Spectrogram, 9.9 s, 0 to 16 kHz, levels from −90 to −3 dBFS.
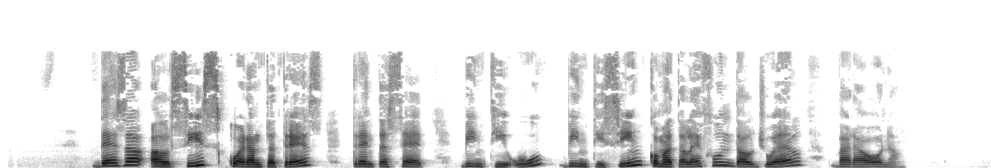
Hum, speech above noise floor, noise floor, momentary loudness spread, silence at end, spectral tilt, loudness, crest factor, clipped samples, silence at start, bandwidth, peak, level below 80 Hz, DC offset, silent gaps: none; 65 dB; -85 dBFS; 12 LU; 0.95 s; -4.5 dB/octave; -20 LUFS; 20 dB; under 0.1%; 0.95 s; 11.5 kHz; -2 dBFS; -76 dBFS; under 0.1%; none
